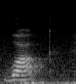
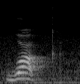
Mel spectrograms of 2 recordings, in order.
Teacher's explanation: walk is ending with a K sound, which is a soft sound, so it is not exactly from your vocal cords, it's from your mouth.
